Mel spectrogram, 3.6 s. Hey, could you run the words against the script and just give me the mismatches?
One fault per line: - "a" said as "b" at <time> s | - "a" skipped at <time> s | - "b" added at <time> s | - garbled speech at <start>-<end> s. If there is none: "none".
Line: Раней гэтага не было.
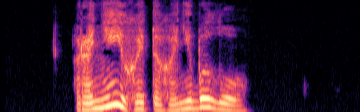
none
